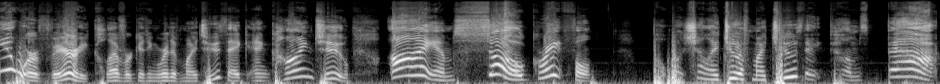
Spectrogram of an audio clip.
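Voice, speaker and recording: A woman puts on a loud character voice at a fairly high pitch and a fairly slow pace. Her pitch swings very widely. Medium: read story. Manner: loud, bossy.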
